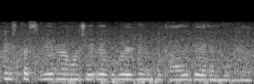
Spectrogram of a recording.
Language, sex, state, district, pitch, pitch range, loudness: Hindi, male, Chandigarh, Chandigarh, 230 Hz, 210-240 Hz, -15 LUFS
